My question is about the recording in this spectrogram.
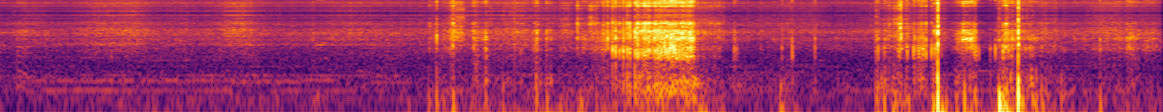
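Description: Motorboat running over open sea: water rushing past the hull, a loud wash of spray about five seconds in, then two sharp thumps half a second apart.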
